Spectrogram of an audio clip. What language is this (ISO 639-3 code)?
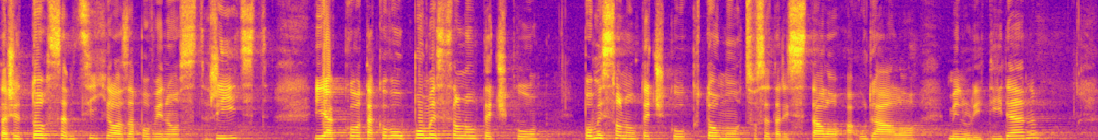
ces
